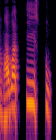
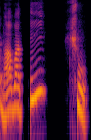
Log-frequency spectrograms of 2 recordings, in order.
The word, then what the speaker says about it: भवतीषु: मूर्धन्य आएगा, भवतीषु। ठीक है, यहाँ ध्यान से, ये यहाँ पे ये टाइपिंग गलत हुआ है। जो क्या है ये? भवतीषु।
